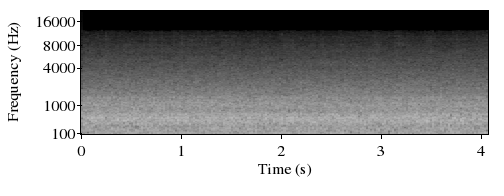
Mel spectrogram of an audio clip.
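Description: Steady low machinery hum and hiss of an engine room, even throughout with no distinct events.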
